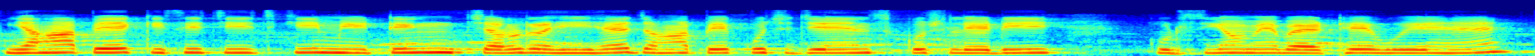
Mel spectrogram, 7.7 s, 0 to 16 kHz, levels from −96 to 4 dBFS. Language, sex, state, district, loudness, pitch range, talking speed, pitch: Hindi, female, Haryana, Jhajjar, -15 LUFS, 230-250 Hz, 155 wpm, 235 Hz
